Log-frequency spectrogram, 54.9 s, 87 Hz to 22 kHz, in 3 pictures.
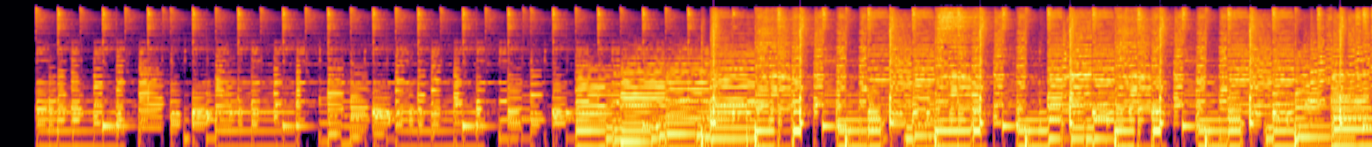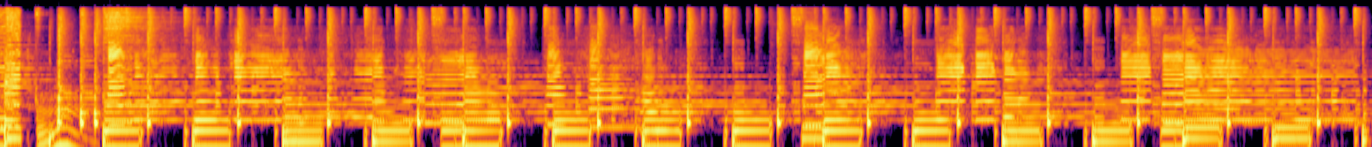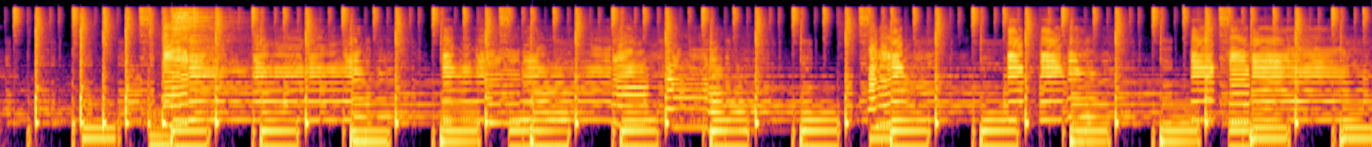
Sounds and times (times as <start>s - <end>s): Music: 0.5s - 54.8s.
